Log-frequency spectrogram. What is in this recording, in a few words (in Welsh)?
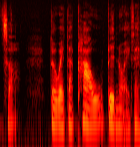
"pawb", Welsh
